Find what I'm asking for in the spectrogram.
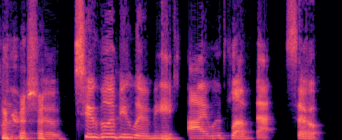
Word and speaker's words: Lumi: At Gloomy Loomy. Gloomy, just like it's spelled, L-U-M-I.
